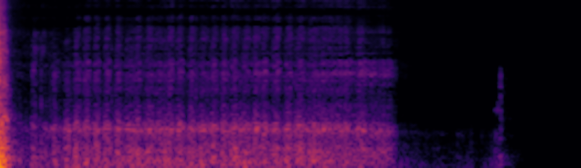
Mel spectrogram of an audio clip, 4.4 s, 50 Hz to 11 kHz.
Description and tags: Gas furnace - Relaxed ignition
Gas furnace is ignited and starts to burn slowly.
6beat, 80bpm, blacksmith, fire, flame, gas, ignition, metalwork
